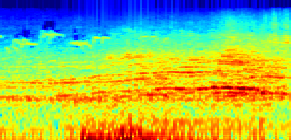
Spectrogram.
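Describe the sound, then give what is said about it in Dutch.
A steady, distant engine drone of hundreds of motorcycles (Harleys, Kawasakis, Suzukis, Hondas, Yamahas) heading to the circuit in Assen for the annual TT in late June, heard from far across the heath, with a low rumble and a faint whining tone, swelling slightly in the middle. “Totdat ergens eind juni van ver over de heide en ook uit alle andere richtingen ineens gebrom klinkt.”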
